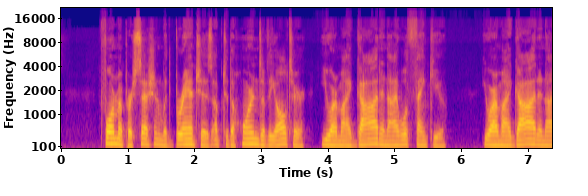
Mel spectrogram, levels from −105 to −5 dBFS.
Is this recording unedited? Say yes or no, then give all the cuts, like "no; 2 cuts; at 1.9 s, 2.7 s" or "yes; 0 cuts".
no; 1 cut; at 3.8 s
